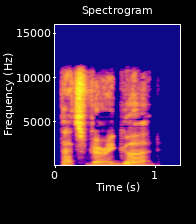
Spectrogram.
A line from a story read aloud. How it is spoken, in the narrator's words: the manager exclaimed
